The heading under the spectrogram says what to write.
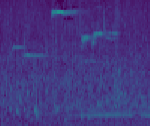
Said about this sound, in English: Near the church, the river seems quiet. Gentle, even.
